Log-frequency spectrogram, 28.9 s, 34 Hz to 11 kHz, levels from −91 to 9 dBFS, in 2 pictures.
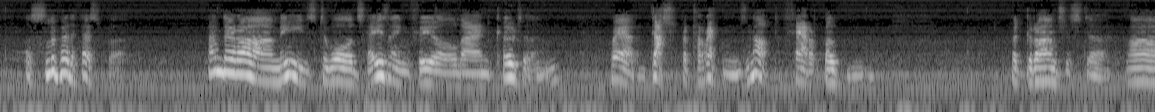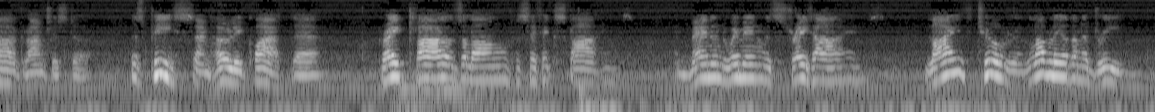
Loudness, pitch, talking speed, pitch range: -23 LUFS, 155 Hz, 95 wpm, 115-195 Hz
